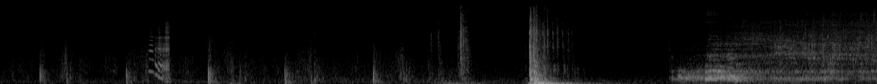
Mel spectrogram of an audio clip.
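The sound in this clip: A toilet flush in a bathroom, a rushing surge of water after a series of soft thuds and footsteps and one loud, heavy thump, with no talking.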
